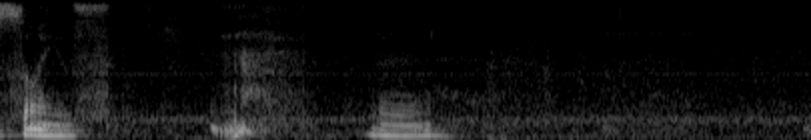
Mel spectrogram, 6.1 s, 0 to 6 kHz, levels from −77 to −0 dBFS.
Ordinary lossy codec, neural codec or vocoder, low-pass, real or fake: none; none; 5.4 kHz; real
